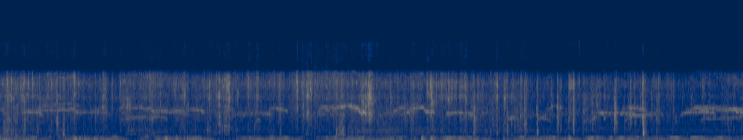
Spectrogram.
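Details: Two baby pigeons fed together by their father: a steady run of low arched coos, roughly one per second, with faint high-pitched squeals from the chicks drifting above in a small room.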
